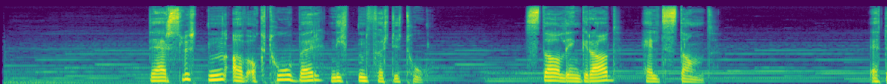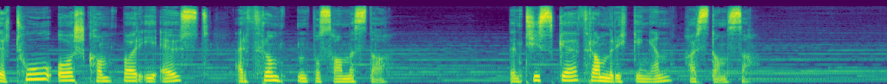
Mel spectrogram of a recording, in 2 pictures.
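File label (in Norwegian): no dokumentar, Norwegian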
